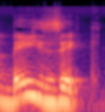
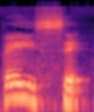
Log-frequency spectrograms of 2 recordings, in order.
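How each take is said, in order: First: The middle consonant is a buzzing z sound. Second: The middle consonant is a hissing s sound. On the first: The speaker calls it wrong. "Z, não, tá errado" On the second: The speaker calls it right. "tem que ler com um S"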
